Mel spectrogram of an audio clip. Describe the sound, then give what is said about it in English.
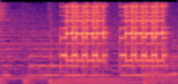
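A telephone bell rings in two loud, clear bursts with a brief pause between them, its bright metallic trill standing out over a low background hum. No one speaks. “Teresa appears in the doorway and announces that Signorino Michael is wanted on the phone.”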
